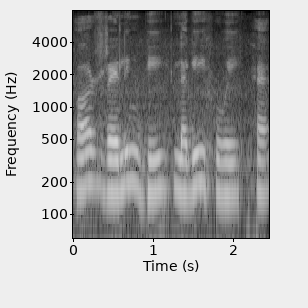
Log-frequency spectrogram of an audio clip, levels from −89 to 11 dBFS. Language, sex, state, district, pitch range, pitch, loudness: Hindi, male, Chhattisgarh, Raipur, 155-185 Hz, 165 Hz, -17 LUFS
